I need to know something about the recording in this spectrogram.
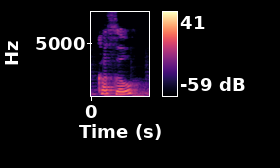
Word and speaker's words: castle: words with silent t t is silent in this world castle person orphan tissue prison christmas listen whistle wrestle hustle thank you very much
